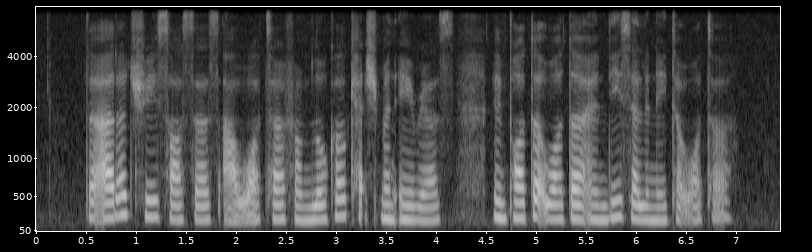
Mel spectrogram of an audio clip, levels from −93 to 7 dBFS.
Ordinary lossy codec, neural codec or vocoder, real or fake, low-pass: none; none; real; 7.2 kHz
